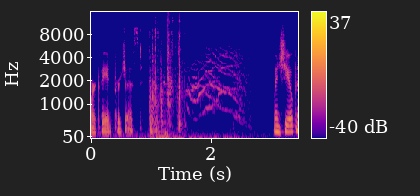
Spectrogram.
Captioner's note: door opening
